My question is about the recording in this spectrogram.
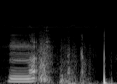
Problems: constant background noise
